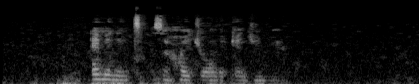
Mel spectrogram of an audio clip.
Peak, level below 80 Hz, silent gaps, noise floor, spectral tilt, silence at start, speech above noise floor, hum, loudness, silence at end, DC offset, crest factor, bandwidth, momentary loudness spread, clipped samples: -2 dBFS; -46 dBFS; none; -57 dBFS; -1 dB/octave; 0.3 s; 29 dB; none; -25 LUFS; 1.35 s; under 0.1%; 30 dB; 15.5 kHz; 24 LU; under 0.1%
